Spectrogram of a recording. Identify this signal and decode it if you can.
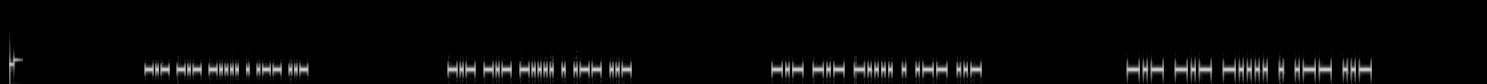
Morse code, heard as a keyed tone, about 39 wpm, 700 Hz. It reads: KK6EWU KK6EWU KK6EWU KK6EWU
